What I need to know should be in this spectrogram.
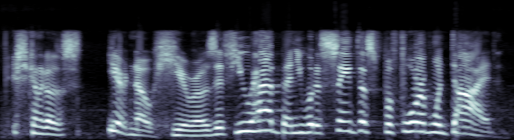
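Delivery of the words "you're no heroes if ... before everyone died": sneering, scornful, contemptuous tone. Narrator voicing a young woman who scorns the heroes, sneering. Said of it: "she kind of looks at you with like a sneer".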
